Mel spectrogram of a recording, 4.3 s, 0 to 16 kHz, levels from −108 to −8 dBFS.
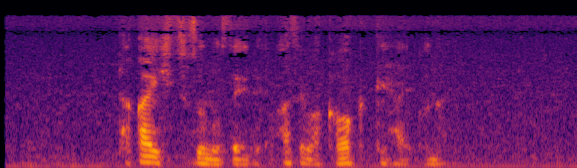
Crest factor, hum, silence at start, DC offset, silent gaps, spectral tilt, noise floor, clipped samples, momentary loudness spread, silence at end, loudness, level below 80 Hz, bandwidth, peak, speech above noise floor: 24 dB; none; 0.1 s; under 0.1%; none; -5 dB/octave; -59 dBFS; under 0.1%; 18 LU; 0.3 s; -36 LUFS; -60 dBFS; 11.5 kHz; -14 dBFS; 24 dB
